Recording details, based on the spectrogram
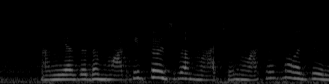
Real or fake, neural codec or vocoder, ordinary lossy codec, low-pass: fake; codec, 24 kHz, 0.5 kbps, DualCodec; none; 7.2 kHz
